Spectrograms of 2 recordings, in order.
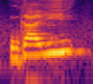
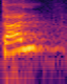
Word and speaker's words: Nkayi: Nkayi, que vous le trouverez là-dedans, les explications sont dans les livres. C'est la prononciation Kamba, mais reprise en français par Kayi, puisque ce sont eux qui ont rédigé. Et donc c'est pourquoi nous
